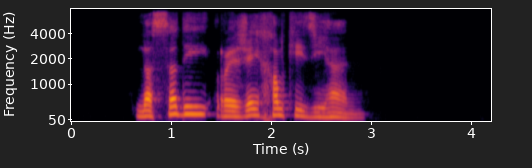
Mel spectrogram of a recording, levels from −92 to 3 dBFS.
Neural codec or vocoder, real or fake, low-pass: codec, 16 kHz, 2 kbps, X-Codec, HuBERT features, trained on balanced general audio; fake; 7.2 kHz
